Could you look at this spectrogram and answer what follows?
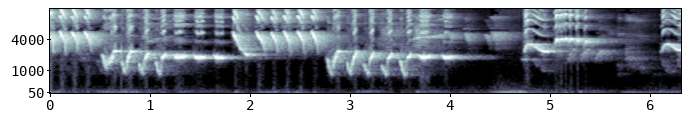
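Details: Rapid-fire 'tembakan' bursts in a white-rumped shama's 'gacor' song, meant to provoke other shamas into song: repeated series of falling sweeps trailing into level whistles, then pauses broken by short looping high notes.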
